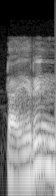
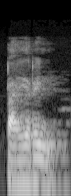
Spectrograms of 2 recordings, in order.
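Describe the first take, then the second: First: The stress is on the second syllable. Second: The stress is on the first syllable. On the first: The speaker calls it wrong. "Second syllable पे stress चला जाएगा" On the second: The speaker calls it right. "First syllable पे stress करना है"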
